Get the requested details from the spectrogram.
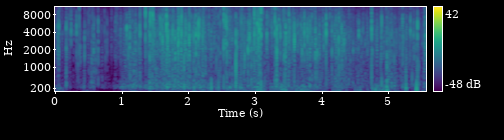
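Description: Bubble wrap crinkles and rustles as fingers squeeze it.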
